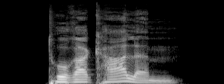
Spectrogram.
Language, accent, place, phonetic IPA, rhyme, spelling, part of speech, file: German, Germany, Berlin, [toʁaˈkaːləm], -aːləm, thorakalem, adjective, De-thorakalem.ogg
- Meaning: strong dative masculine/neuter singular of thorakal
